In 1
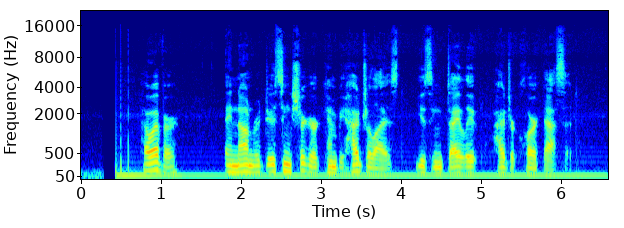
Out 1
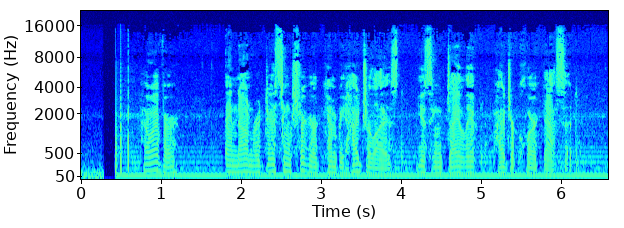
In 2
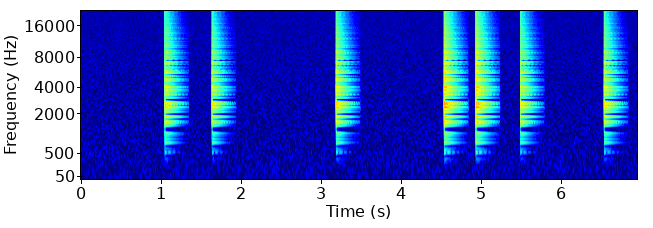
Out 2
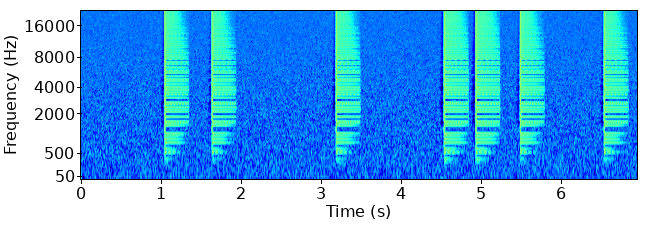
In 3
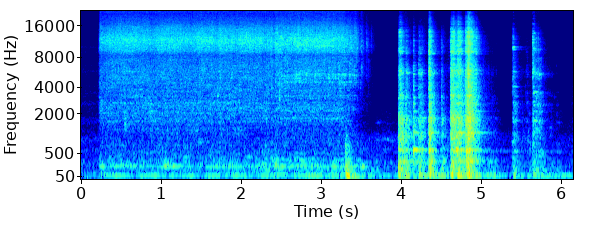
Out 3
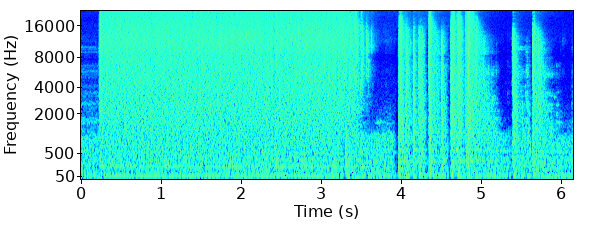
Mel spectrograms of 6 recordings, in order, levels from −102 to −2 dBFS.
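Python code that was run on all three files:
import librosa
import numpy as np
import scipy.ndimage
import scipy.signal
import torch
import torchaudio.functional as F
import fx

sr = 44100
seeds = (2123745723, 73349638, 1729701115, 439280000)

y = fx.spectral_comp(x, sr, ratio=10.0)
y = y * 10.0 ** (-3.5 / 20.0)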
